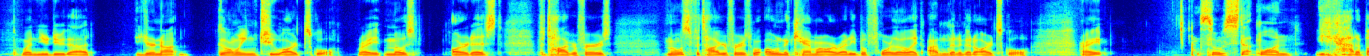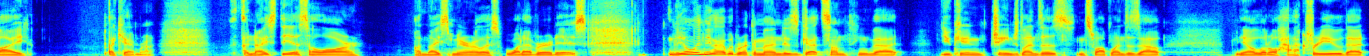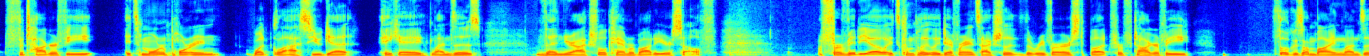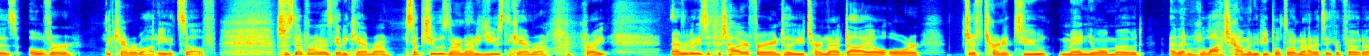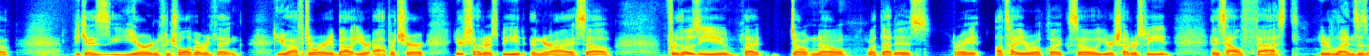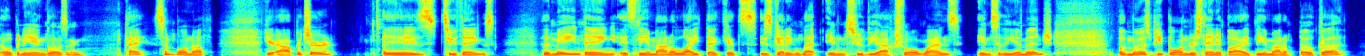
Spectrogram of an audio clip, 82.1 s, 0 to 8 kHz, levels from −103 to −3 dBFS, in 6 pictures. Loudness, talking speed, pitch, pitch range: -19 LUFS, 180 wpm, 125 Hz, 115-140 Hz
